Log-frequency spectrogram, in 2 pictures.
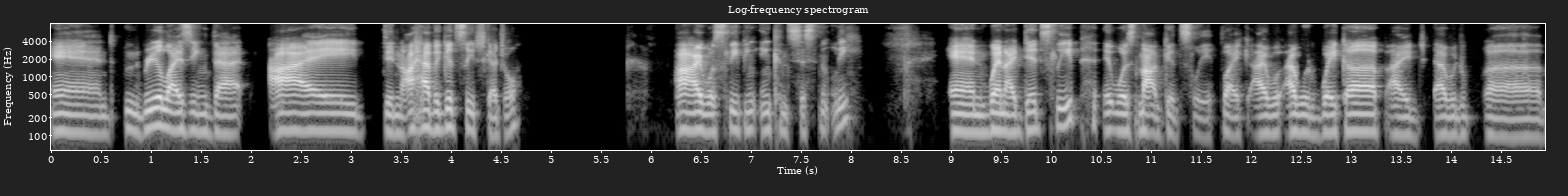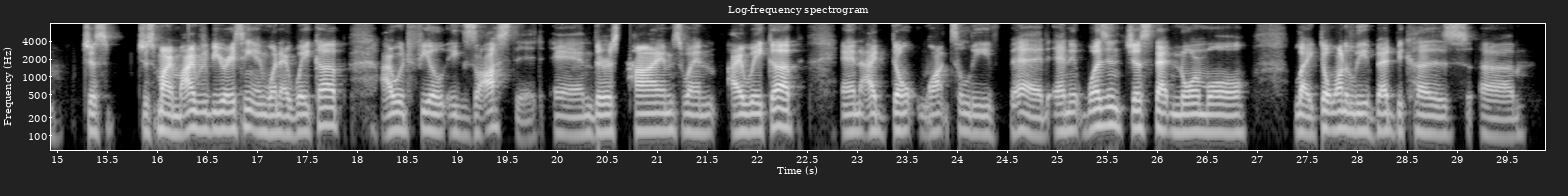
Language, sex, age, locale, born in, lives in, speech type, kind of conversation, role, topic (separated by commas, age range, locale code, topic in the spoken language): English, male, 40-44, en-US, United States, United States, conversation, podcast, guest, Why is getting enough sleep essential for our overall well-being?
